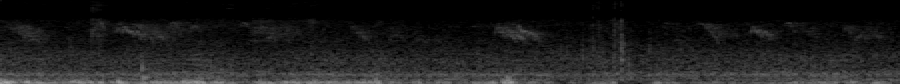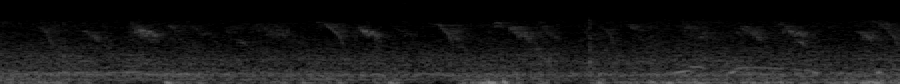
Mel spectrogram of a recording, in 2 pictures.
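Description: Honey bees buzz steadily around an open production beehive full of honey frames, a dense low hum close by with occasional sharper passes of individual bees and no speech.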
